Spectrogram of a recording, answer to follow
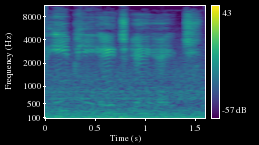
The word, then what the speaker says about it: ephah: Well, it's spelled E-P-H-A-H.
